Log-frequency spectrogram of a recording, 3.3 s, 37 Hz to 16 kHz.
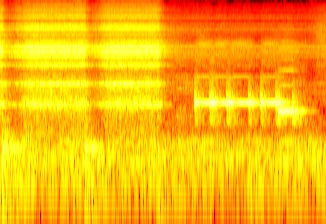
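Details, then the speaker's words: Simulated ventilator circuit disconnect on test lungs, Drager V500 adult ventilator: loud repeating high-priority red alarm tones that escalate in sound and urgency. "alarm disconnect it escalates in um sound the sound escalates even if this is facing away you can still see the red on it"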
